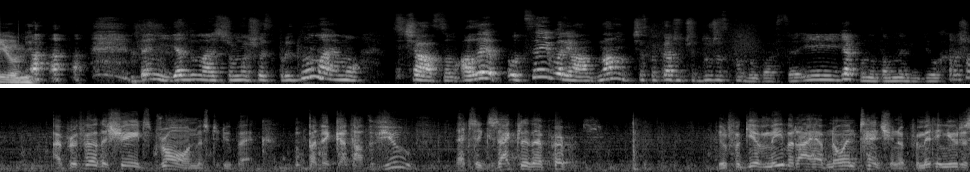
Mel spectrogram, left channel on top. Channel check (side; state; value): both; different; correlation 0.00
